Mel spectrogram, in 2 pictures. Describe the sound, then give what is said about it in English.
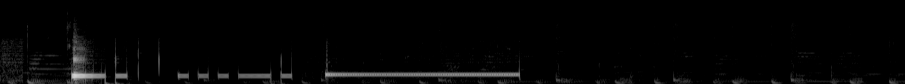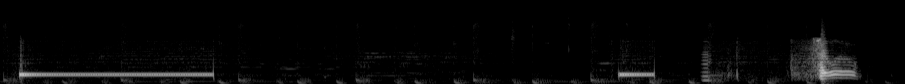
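A telephone call being placed to a man rings on the line: a few quick tone bursts, then two long steady ring tones separated by a pause, heard thin and phone-filtered with a short clatter at the end. “We're going to call him up and offer him a dozen free roses.”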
